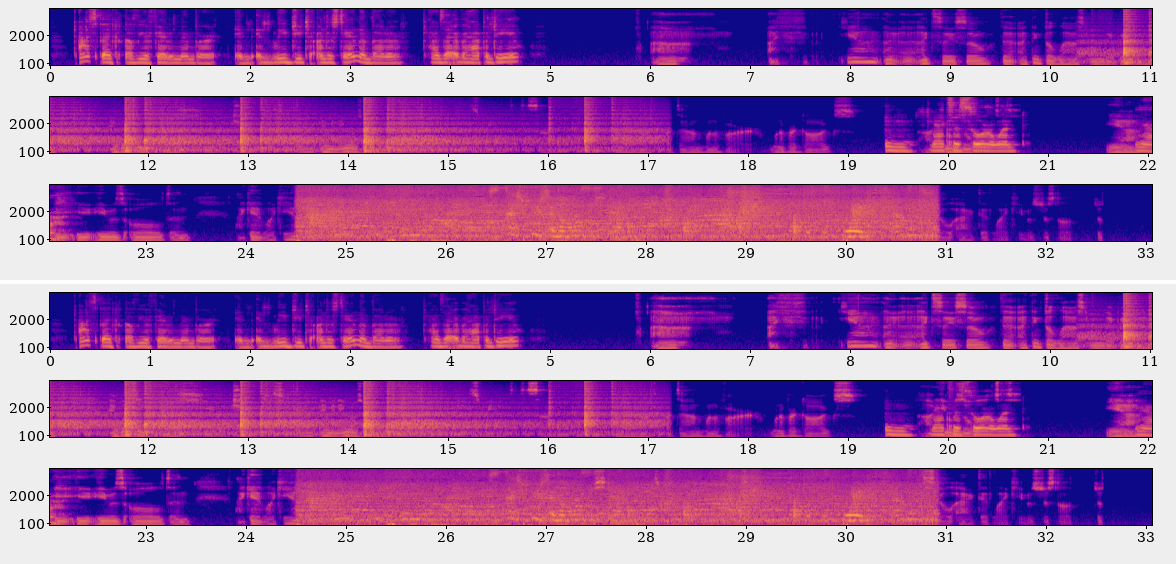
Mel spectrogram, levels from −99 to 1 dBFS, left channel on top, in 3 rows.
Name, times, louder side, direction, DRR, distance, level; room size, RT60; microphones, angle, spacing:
voice 1, 0.3-3.5 3.8-4.7 19.4-20.7 21.9-22.2, left 2 dB, 75° left, 5.1 m, -36 dB
voice 2, 6.0-6.8 7.2-7.6 7.9-16.1 16.6-19.1 19.7-20.7 21.6-25.8 26.9-32.6, right 4 dB, 65° right, 7.8 m, -47 dB
sound 1, 10.3-17.2, right 1 dB, 10° right, 5.2 m, -36 dB
sound 2, 24.5-30.9, left 3 dB, 25° left, 1.1 m, -31 dB
head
